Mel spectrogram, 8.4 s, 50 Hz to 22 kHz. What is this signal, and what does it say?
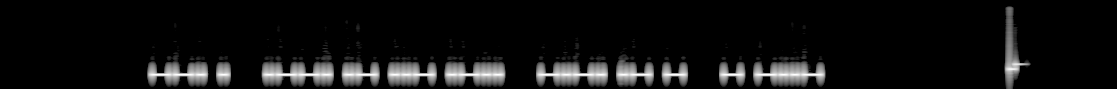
Morse code, heard as a keyed tone, about 28 wpm, 700 Hz. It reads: GE PAUL CAT TX
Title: K1USN SST QSO Practice - 28wpm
